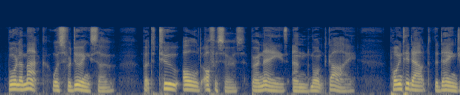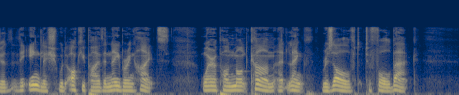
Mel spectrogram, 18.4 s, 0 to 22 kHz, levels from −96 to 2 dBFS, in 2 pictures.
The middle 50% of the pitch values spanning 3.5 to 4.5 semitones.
Yes: average, 3.8 semitones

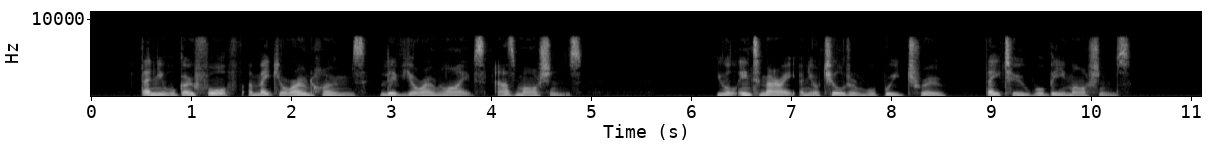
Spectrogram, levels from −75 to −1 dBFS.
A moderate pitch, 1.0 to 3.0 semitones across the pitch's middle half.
No: medium, 175 Hz; average, 3.4 semitones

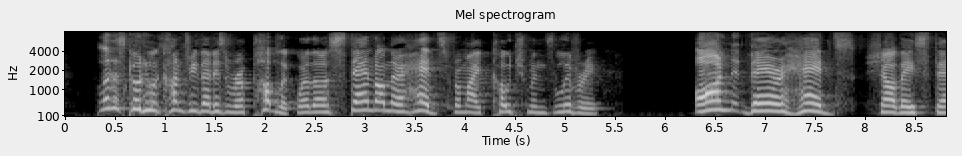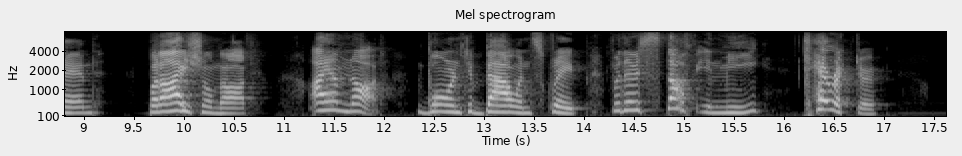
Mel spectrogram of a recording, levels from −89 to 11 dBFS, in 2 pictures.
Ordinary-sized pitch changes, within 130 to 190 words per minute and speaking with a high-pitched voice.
Yes: average, 4.9 semitones; average, 150 wpm; high, 230 Hz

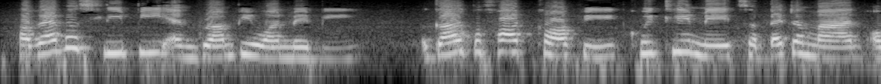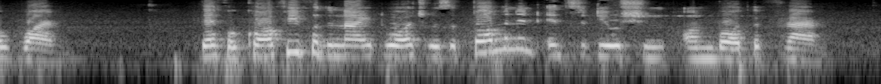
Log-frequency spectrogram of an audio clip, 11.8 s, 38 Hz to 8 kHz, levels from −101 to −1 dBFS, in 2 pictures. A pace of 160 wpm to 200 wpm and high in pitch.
Yes: average, 170 wpm; high, 225 Hz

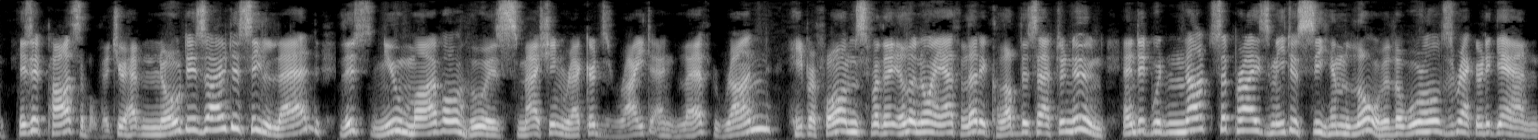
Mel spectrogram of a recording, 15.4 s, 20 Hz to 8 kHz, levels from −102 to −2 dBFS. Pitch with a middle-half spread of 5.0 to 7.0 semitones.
Yes: average, 5.3 semitones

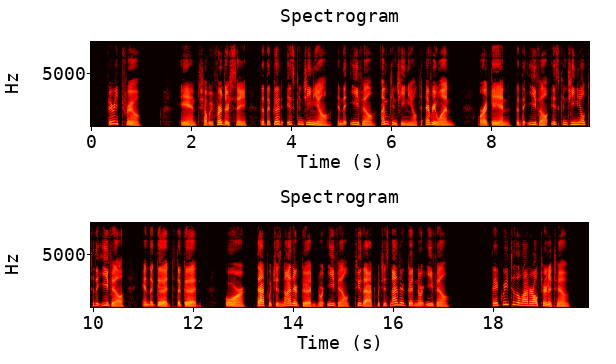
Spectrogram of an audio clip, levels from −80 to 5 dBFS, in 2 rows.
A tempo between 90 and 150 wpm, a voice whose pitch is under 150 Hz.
No: average, 170 wpm; medium, 140 Hz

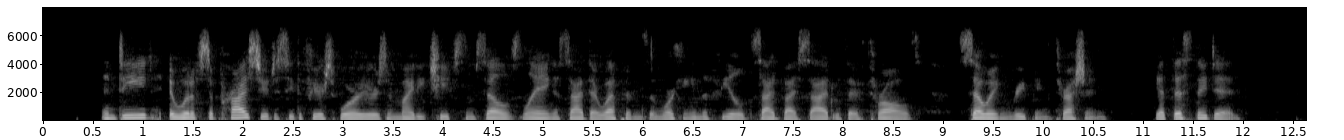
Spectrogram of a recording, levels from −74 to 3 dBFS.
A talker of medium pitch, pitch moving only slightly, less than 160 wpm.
No: medium, 150 Hz; narrow, 1.8 semitones; average, 175 wpm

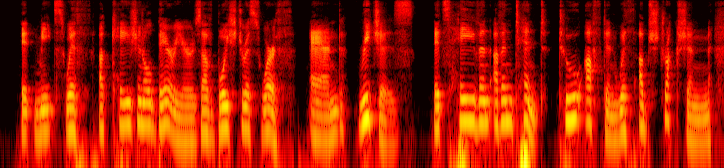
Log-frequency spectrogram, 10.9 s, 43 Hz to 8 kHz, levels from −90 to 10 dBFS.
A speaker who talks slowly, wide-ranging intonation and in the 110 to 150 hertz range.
Yes: slow, 100 wpm; wide, 6.0 semitones; medium, 140 Hz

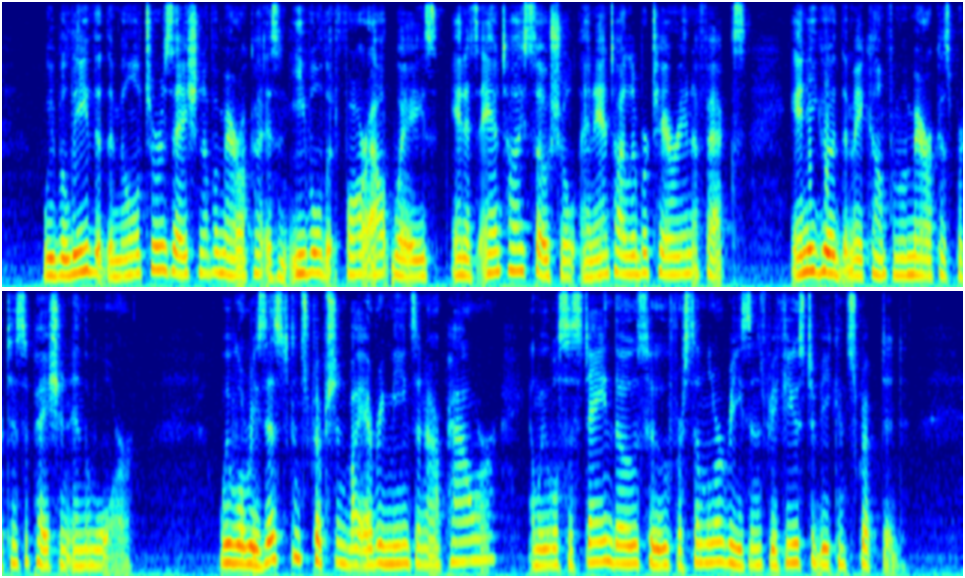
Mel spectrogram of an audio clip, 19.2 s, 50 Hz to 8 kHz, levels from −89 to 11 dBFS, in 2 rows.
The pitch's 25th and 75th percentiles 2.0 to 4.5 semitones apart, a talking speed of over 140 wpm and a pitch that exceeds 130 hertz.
Yes: average, 2.9 semitones; average, 170 wpm; high, 190 Hz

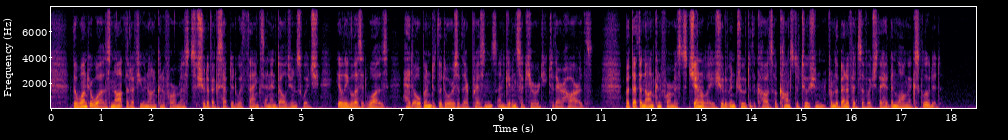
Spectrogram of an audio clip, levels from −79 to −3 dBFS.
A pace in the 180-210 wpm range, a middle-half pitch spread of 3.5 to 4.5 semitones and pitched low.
Yes: average, 190 wpm; average, 3.8 semitones; low, 110 Hz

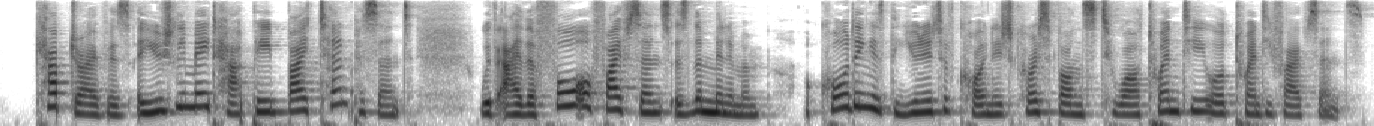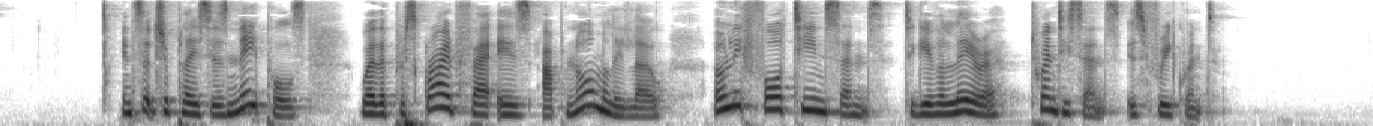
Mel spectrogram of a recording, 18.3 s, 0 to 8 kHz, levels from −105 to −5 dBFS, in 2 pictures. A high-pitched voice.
Yes: high, 215 Hz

